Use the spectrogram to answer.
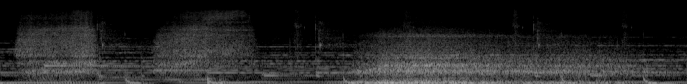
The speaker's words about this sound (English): Take two quick breaths through the nose and let it out in one long, slow breath, like this.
